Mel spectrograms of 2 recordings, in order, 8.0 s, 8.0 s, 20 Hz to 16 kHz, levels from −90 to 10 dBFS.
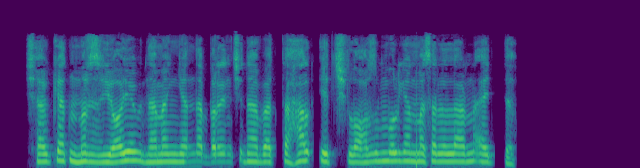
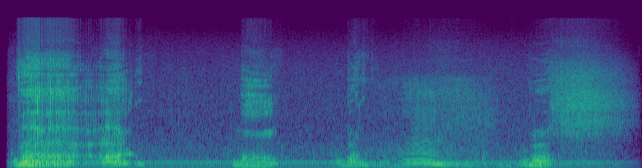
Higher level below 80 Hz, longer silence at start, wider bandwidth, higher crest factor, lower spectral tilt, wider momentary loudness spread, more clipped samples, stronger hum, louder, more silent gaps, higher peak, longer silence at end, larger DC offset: second, -52 dBFS vs -42 dBFS; first, 0.35 s vs 0.1 s; second, 7.6 kHz vs 11 kHz; second, 16 dB vs 24 dB; about the same, -6 dB/octave vs -6.5 dB/octave; second, 8 LU vs 23 LU; neither; neither; first, -16 LUFS vs -24 LUFS; first, 6.19-6.29 s vs none; about the same, -2 dBFS vs 0 dBFS; first, 1.6 s vs 0.15 s; neither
